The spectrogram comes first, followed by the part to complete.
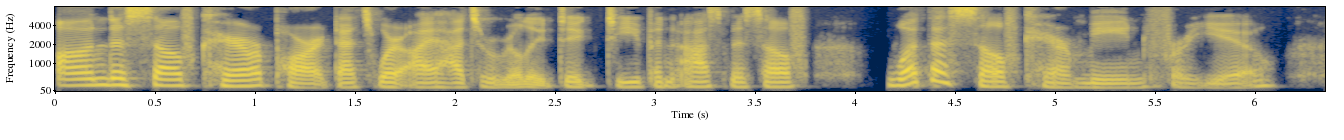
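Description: On a very clean recording with a silent background, a woman with an American accent speaks at a fairly low pitch with vocal fry. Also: ordinary pitch variation, moderate pace, dry, close sound with no echo. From China and Europe, then US from age ten. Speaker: personal finance expert. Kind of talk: interview.

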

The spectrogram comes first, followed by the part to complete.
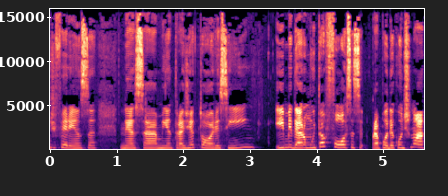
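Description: A woman's high voice with fairly even intonation. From Brazil, São Gonçalo (Rio de Janeiro state). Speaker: fashion designer and content creator, podcast co-host. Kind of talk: casual chat.

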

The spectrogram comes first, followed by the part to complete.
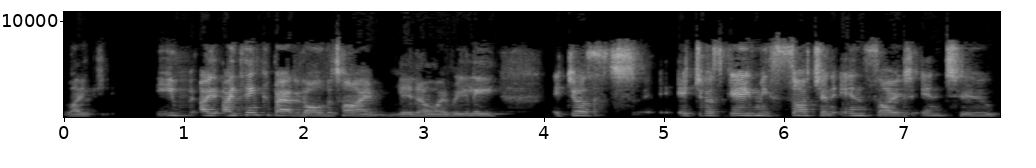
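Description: A woman with an Irish accent speaks at a fairly slow pace and medium pitch, her intonation fairly even. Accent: Irish (Clare). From Ireland, West Clare. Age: 40s. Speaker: arts professional. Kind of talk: casual interview.

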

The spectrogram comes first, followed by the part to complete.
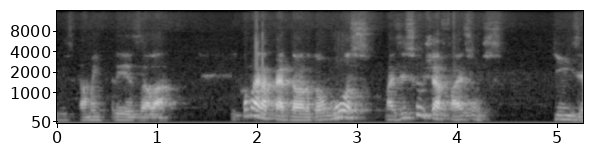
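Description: A somewhat breathy man at a fairly quick pace, with audible room echo. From Brazil, São Paulo. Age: 50s. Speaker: novelist. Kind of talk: interview.

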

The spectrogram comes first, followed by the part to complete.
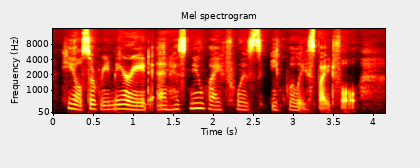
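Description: A woman speaks in a normal speaking voice, fairly low in pitch with ordinary pitch variation, in a dry, close sound with no echo. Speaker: true crime podcaster. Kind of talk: true-crime narration. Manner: measured, serious storytelling; even, steady, scripted delivery.

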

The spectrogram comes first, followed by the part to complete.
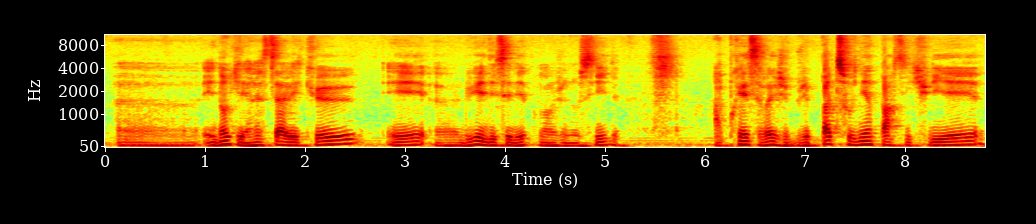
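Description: A man speaks at a fairly slow pace in a very deep, low pitch, with fairly even intonation, long and frequent pauses, and noticeable background noise. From Rwanda, moved to France as a child. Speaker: genocide survivor, father. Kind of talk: personal testimony. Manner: detached at times; hesitant.

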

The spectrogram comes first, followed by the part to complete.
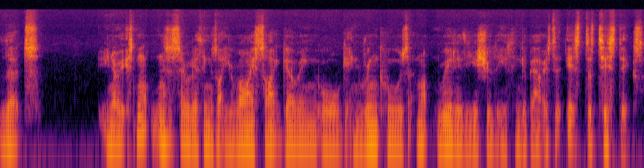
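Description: At a fairly quick pace, a man speaks in a somewhat breathy, medium-pitched voice on a very clean recording with a silent background. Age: 40s. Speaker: podcast host. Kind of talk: solo podcast monologue. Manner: casual, conversational.

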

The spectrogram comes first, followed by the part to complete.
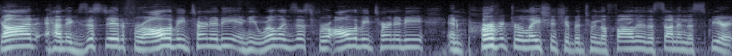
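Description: A man speaks in a raised, projected voice at a high pitch with a bright, sharp tone. His pace is fairly quick and his pitch varies in an ordinary way. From Texas, Houston area. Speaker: pastor. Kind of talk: sermon.

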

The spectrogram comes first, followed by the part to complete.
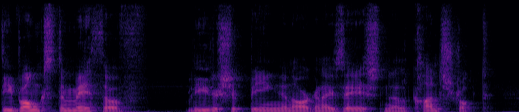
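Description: In a Cork accent, a man talks at a fairly quick pace with a fairly low pitch and monotone, flat intonation, on a very clean recording with a silent background. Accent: Cork Irish. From Ireland, Cork. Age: 40s. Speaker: managing director and podcast host. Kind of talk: interview answers, casual business talk. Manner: hesitant, many fillers and repetitions.

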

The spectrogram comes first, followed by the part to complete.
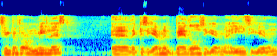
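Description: With a Mexican accent, a man speaks at a moderate pace and fairly high pitch with ordinary pitch variation, and the room echo is audible. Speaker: podcast co-host. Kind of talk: casual chat.

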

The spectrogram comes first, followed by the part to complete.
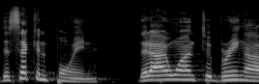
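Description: A man talks with lively intonation on a very clean recording with a silent background. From Honduras. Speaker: missionary and guest preacher. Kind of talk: sermon. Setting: church service with congregation. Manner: energetic.

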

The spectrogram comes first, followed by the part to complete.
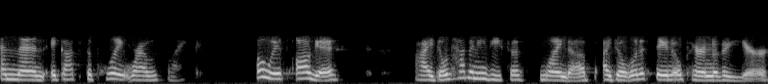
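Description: An unremarkable speaking voice from a woman with a fairly high pitch, ordinary pitch variation and a fairly quick pace. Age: 20s. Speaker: travel content creator. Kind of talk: casual interview chat.

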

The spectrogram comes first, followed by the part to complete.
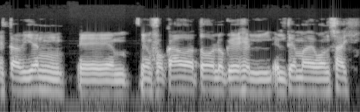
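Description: At a moderate pace, a man with a medium pitch talks in a flat, monotone way. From Argentina, Entre Ríos (San Salvador). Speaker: painter. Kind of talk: radio interview. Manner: halting, repetitive.

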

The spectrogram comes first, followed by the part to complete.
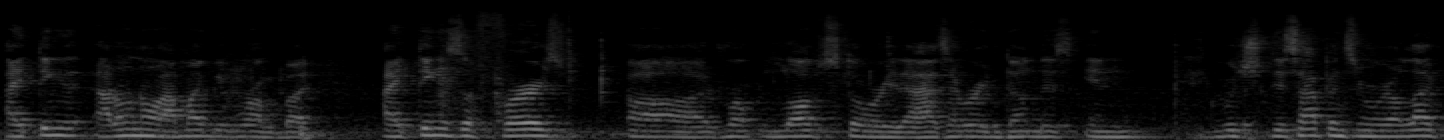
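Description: Noticeable background noise and audible room echo surround a man speaking fairly quickly at a fairly high pitch with monotone, flat intonation. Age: 20s. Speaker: podcast co-host, student film festival marketer. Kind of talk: casual chat.

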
